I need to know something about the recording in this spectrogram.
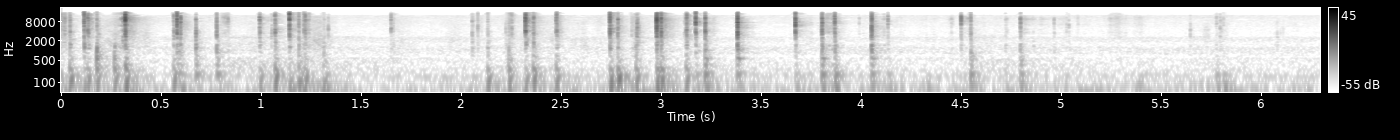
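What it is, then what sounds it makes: Laptop keyboard with plastic keys. Long acrylic nails tap quickly across the black plastic keys of a MacBook Pro keyboard set in an aluminum body. Each keystroke makes a sharp, bright click over a soft low thud, coming in uneven bursts with short pauses between them.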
